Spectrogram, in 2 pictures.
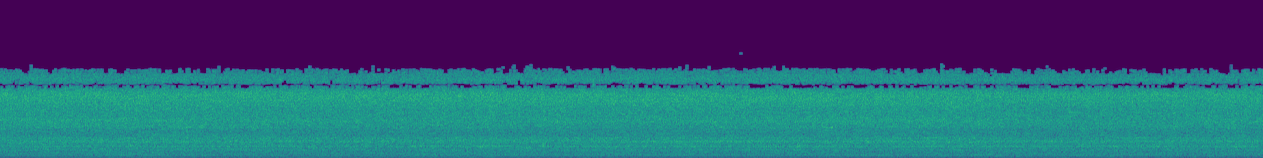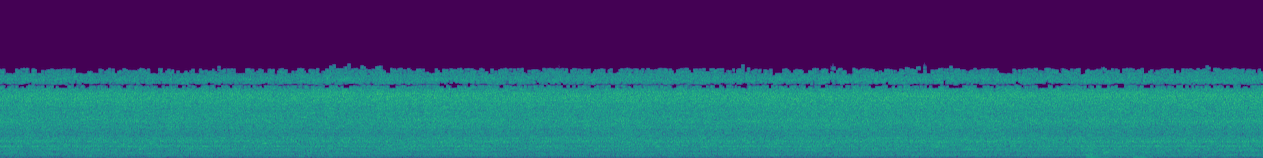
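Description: Steady, unchanging whir of a small electric salon appliance motor with an airy hiss. A brief louder sound comes just before the end.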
